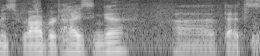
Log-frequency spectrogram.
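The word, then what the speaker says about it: Huizenga: Uh, my name is Robert Heisinga. Uh, that's spelled H UI Z E N G A.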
